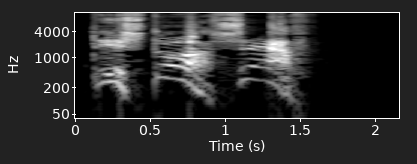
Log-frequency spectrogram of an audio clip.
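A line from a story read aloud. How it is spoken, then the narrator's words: Shrill squealing question. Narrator (Russian): визгливым голосом спросил капитан Фьючер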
